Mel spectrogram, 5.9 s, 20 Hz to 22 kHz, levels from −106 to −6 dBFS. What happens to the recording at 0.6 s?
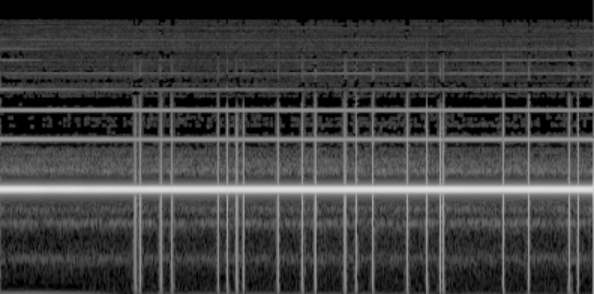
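Nothing goes wrong at 0.6 s; the music plays through that moment intact, with no dropout, click or distortion.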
